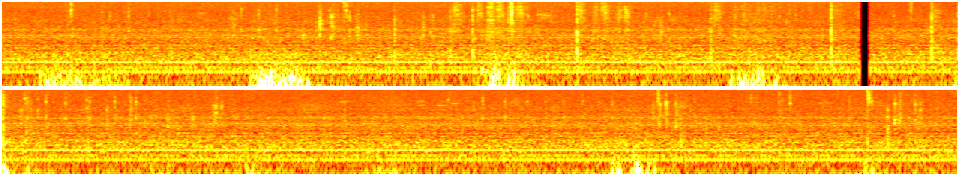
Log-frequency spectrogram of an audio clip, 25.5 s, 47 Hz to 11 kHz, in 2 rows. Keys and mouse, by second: 0.2-2.1 drag, 2.7 click, 4.2 shift+c, 4.6 f, 5.5 f, 5.9-7.2 drag, 8.5-14.5 drag, 14.7 ctrl+s, 16.0 KP_1, 19.5-20.8 middle drag, 21.3 g, 21.5 f, 22.2-23.9 drag, 25.3-25.4 drag.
